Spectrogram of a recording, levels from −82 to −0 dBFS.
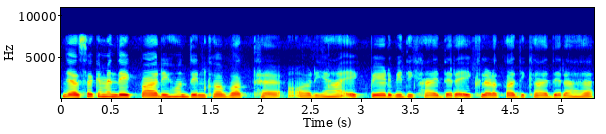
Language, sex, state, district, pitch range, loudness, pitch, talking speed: Hindi, female, Bihar, Katihar, 215-240 Hz, -17 LUFS, 230 Hz, 305 wpm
